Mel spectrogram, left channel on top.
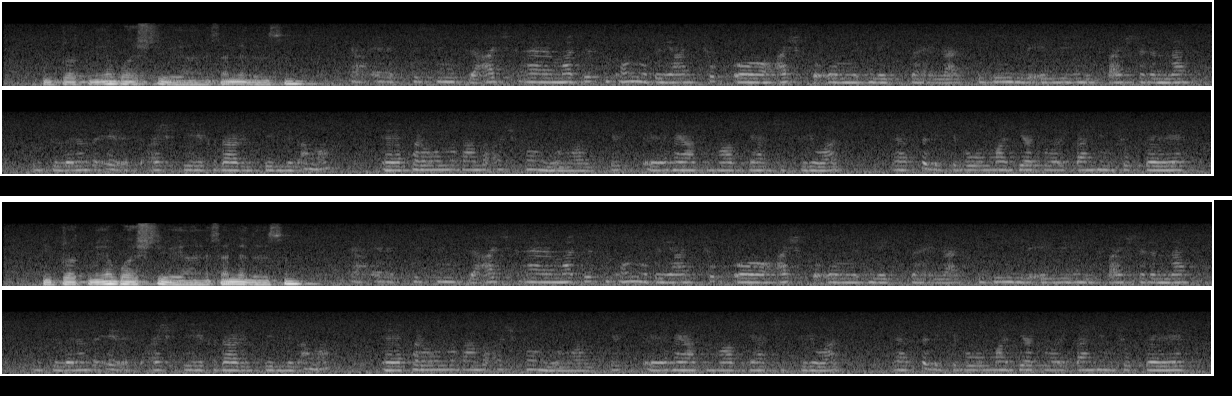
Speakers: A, on the right; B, on the left.
A: yıpratmaya başlıyor yani. Sen ne dersin?
B: Ya evet kesinlikle aşk e, maddiyatın olmadığı yerde çok e, aşk da olmuyor ileriki dönemlerde. Dediğin gibi evliliğin ilk başlarında, ilk yıllarında evet aşk bir yere kadar gidebilir ama e, para olmadan da aşk olmuyor maalesef. E, hayatın bazı gerçekleri var. E, tabii ki bu maddiyat olarak ben hani çok böyle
